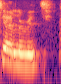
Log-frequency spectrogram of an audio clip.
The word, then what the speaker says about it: Jelovic: Nu ska jag uttala efternamnet. Jag, jag har alltid fel på var jag ska lägga betoningen. – Jelovic okay. – vill jag säga. – alltså fantastiskt. Första rycket gick jättebra. – Det var det alltså? Ja, det är precis så man säger det. Jelovic.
